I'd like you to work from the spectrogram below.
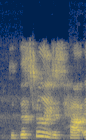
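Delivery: ordinary talk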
